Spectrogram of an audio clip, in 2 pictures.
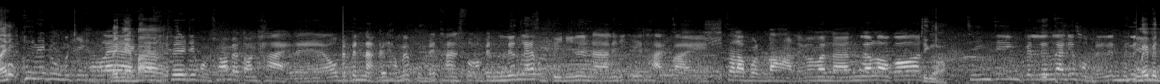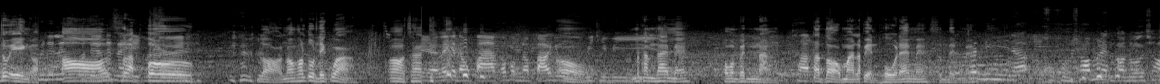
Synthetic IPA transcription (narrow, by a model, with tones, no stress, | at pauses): ma˦˥jpʰu˥˩ŋda˥˩duː˧maː˥˩kiː˦˥kʰaː˦˥ŋɾɛː˧e˧˩nŋa˧jbaː˥˩ŋkʰːŋt͡ɕi˧˩pʰo˩˦mt͡ɕʰɔː˥˩p̚lɛː˦˥˩t̪ɔː˧nt̪ʰaː˨˩jlɛː˦˥wma˧npe˧nːa˨˩˦ŋtʰa˥˩t̪ʰa˧mha˥˩jpʰo˩˦daː˥˩jt̪ʰaː˧nsʰu˧kʰa˧pe˧nɾɯ˥˩əŋɾɛː˥˩kʰːɔː˩˦ŋpiː˧niː˦˥lɤː˧jna˦˥la˧˥˩t̪iː˧˥˩eː˥˩t̪ʰaː˨˩˦jpa˧j | sa˧la˨˩p̚bo˨˩t̪̚baː˨˩t̪̚la˧jpa˧maː˧nːa˦˥nlɛː˦˥wɾa˧wkɔː˥˩t͡ɕi˧ŋʔɔ̰ː˨˦t͡ɕi˧ŋt͡ɕi˧ŋpe˧nɾɯ˥˩əŋlɛː˥˩k̪̚ʰiː˥˩pʰndaː˥˩jle˥˩nma˧˥˩ma˥˩jpe˧nt̪u˧ʔeː˧ŋʔɔ̰˨m˥˩da˥˩lʔɔː˧˦˥sa˧la˨p̚ʔɤː˧ | lɔ̰ː˩˦nɔː˦˥ŋkʰɔ˥t̪̚le˦˥k̚wa̰ː˨˩ | ʔɔː˧˩t͡ɕʰa˥˩ja˨˩la˥˩ja˨˩na˧ŋpaː˧˦˥kʰːɔː˥˩pʰo˨˩˦mna˧ŋpaː˦˥k̚ju˨ɔː˨˧˨wiː˧t̪ʰiː˧wiː˧m˥˩t̪ʰa˧mdaː˥˩jma˦˥j | pʰɔ˧ma˧pe˧nːa̰˨˩˦ŋkʰa˦˧˩t̪a˨˩t̪ɔː˨˩˨mːaː˧ɛː˧˦˥pli˨˩ənpʰoː˧daː˦˥˩jma˦˥sa˧m̚le˨˩t̚ma˦ɔ˥˩diː˧na˦˥pʰpʰo˨˦mt͡ɕʰɔː˥˩p̚ːt̪ɔː˧nuː˧˦kt͡ɕʰɔː˥˩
